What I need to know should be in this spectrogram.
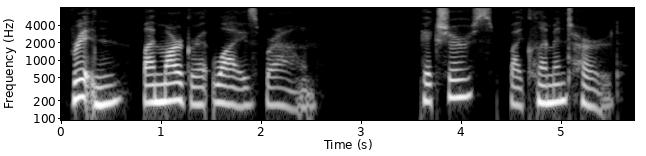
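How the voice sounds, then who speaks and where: A woman narrating audiobooks from a script in an expressive, measured storytelling way, close to the microphone. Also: medium pitch, dry recording. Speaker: audiobook narrator, voice-over artist.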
